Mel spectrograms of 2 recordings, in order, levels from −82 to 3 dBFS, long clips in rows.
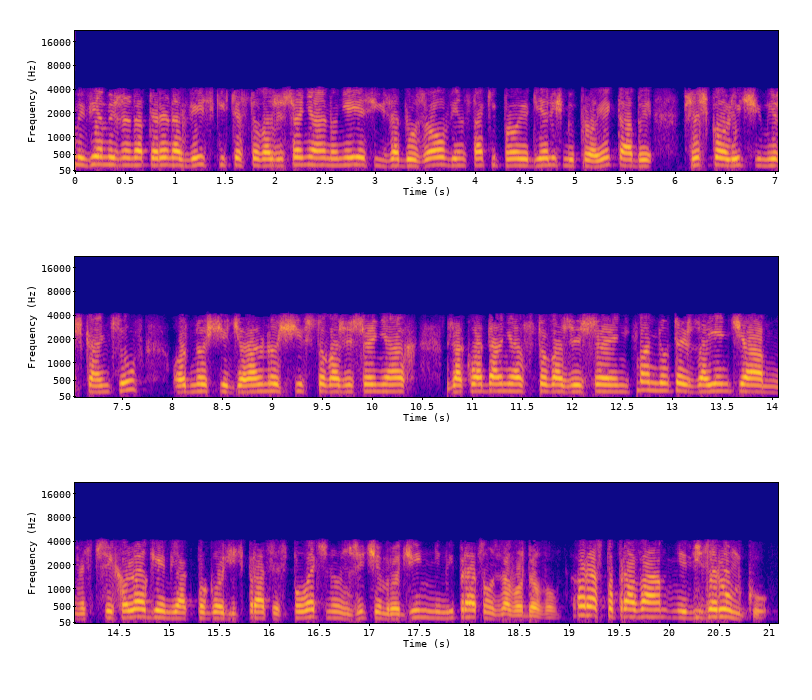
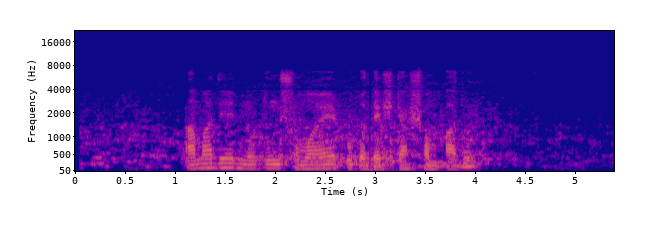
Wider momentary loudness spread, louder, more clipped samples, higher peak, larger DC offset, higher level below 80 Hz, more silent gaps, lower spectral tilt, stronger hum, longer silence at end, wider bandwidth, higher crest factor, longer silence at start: second, 7 LU vs 18 LU; first, -14 LUFS vs -36 LUFS; neither; first, 0 dBFS vs -18 dBFS; neither; first, -58 dBFS vs -64 dBFS; neither; second, -2.5 dB/octave vs -5 dB/octave; neither; second, 0.15 s vs 0.55 s; second, 4.3 kHz vs 7.8 kHz; second, 14 dB vs 20 dB; about the same, 0 s vs 0.05 s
